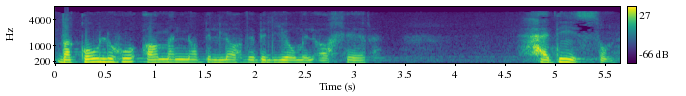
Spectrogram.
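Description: A man teaching a lesson who reads a phrase slowly, then explains it quickly in plain speech, asking and answering his own questions. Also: mid-range voice, little pitch movement, breathy edge. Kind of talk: classroom lesson reading and explaining a text. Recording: lo-fi recording with long reverb.

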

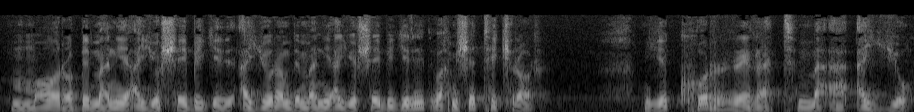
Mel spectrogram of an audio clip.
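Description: A man lecturing a class in a low, mellow, slightly husky voice. He reads out a passage and then walks his students through it patiently, repeating the main point. The recording sounds dull and lo-fi. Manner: reads text aloud, then explains it patiently with repetition; answers students' questions directly. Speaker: teacher.

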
